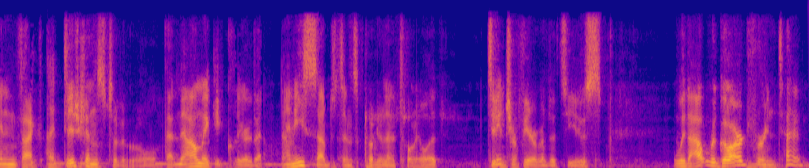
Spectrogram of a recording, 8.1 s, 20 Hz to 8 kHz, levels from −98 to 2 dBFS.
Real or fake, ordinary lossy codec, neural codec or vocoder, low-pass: fake; AAC, 48 kbps; codec, 24 kHz, 1.5 kbps, HILCodec; 7.2 kHz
